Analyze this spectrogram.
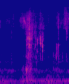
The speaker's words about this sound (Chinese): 没有，现在是我在倒饮料声。 你可以靠近麦克风说 ASMR 吗？不是你靠近麦克风，是饮料靠近麦克风。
